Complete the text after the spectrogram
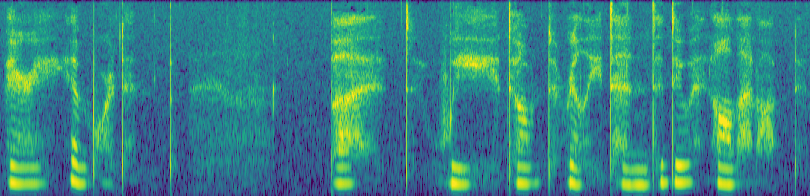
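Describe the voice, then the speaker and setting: A woman leads an ASMR meditation in a soft, breathy whisper. She speaks extremely slowly and keeps a fairly even tone, gentle and reassuring throughout. There is a faint noise in the recording. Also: on the high side, low-quality recording. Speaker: ASMR host guiding a meditation. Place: indoors, sitting on a bed.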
